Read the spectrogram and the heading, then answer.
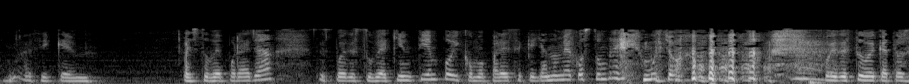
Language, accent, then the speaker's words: Spanish; Quito, Pichincha, Ecuador; also born or lived in Brazil / United States; Sí, soy muy quiteña, nacida en la cepa del centro de Quito.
